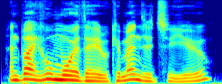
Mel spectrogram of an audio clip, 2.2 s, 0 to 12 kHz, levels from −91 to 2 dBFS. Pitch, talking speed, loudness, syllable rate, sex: 165 Hz, 215 wpm, -15 LUFS, 5.9 syllables/s, male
